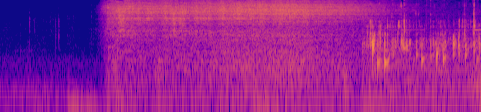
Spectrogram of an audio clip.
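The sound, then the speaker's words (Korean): Hot water is poured into a coffee cup: a sudden, steady hissing stream of liquid that runs for well over a second, then breaks into brief splashy gurgles and drips as the pour ends. “그러니까 뜨거운 물 따르는 소리였습니다.”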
